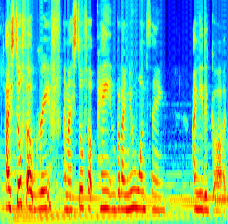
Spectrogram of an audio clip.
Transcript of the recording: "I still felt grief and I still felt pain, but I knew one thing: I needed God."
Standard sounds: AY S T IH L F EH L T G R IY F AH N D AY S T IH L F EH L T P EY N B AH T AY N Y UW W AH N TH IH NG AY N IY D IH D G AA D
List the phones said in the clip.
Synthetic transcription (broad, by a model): AY S T IH L F EH L T G R IY F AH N AY S T IH L F EH L T P EY N B AH T AY N Y UW W AH N TH IH NG AY N IY D IH D G AA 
